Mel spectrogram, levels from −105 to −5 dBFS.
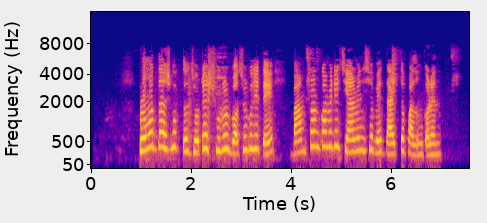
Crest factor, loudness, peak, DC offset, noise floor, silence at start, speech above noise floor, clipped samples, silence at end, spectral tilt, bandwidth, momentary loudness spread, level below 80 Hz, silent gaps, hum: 16 dB; -16 LUFS; -2 dBFS; under 0.1%; -69 dBFS; 0.95 s; 54 dB; under 0.1%; 0.6 s; -4 dB/octave; 7.4 kHz; 7 LU; -66 dBFS; none; none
